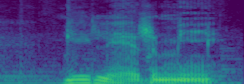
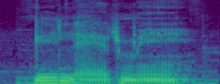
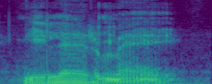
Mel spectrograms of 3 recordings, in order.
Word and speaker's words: Guilherme: So this is a name of Portuguese origin, generally associated with Portuguese language. So for reference, in Portuguese, this is said as Guilherme, Guilherme.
